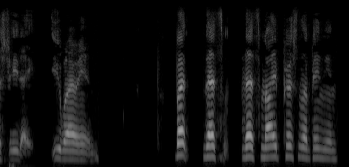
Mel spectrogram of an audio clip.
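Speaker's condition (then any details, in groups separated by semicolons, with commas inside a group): Cerebral palsy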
